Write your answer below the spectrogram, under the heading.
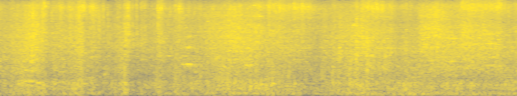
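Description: Freight train's covered hopper cars rolling past close by: a steady rumble of steel wheels on the rails, with clacks as the wheels cross the rail joints.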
